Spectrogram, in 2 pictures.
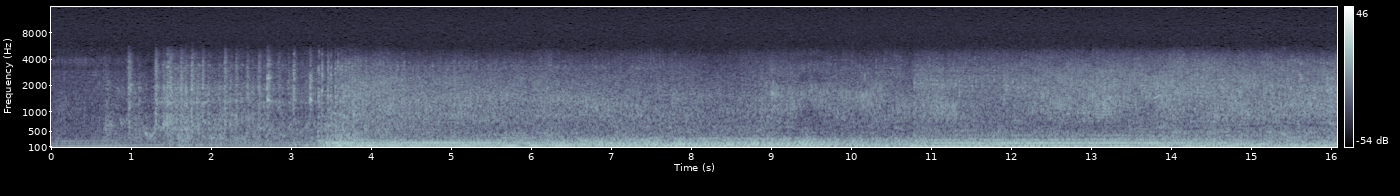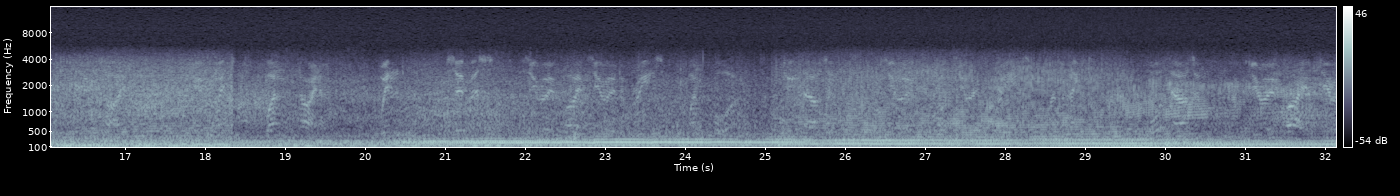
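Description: Light aircraft's piston engine and propeller running steadily: a glider tow plane. It grows much louder about three seconds in, and its pitch shifts up and down a little in the second half.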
